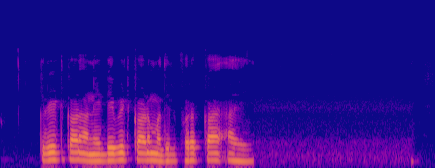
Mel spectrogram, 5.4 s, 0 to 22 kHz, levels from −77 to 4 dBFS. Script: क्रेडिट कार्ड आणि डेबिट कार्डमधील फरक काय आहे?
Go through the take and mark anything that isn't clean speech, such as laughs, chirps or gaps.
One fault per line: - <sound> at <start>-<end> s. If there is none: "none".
none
